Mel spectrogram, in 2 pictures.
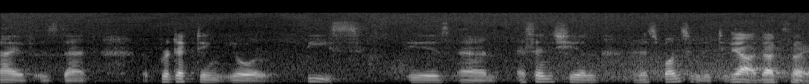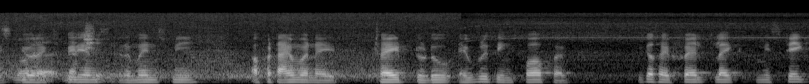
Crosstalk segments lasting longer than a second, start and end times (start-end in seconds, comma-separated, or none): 7.9-9.2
